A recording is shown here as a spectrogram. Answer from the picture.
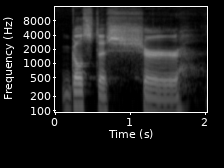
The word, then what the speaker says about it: Gloucestershire: It's a Gloucestershire is how you say it.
